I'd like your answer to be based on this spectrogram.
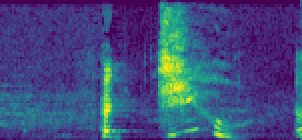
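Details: Baby: a short, sharp sneeze burst followed by voiced, giggly sounds; a sneeze with laughter after it.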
